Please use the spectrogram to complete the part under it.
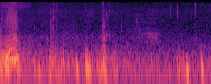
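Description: A purse found on the ground is opened: a faint, brief zipper-like rasp and soft rustling clicks, quiet and close, with no voices.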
